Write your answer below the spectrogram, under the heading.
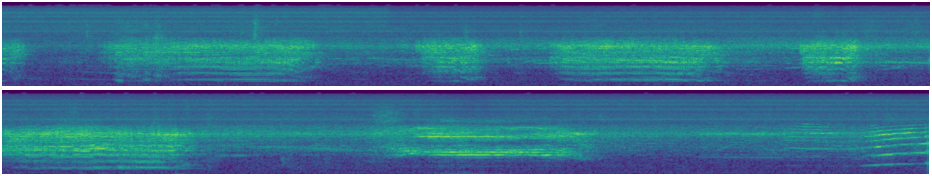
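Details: Humpback whale song recorded in Hawaii: drawn-out harmonic moans repeated in phrases, ending in quick rising whoops.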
